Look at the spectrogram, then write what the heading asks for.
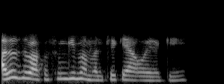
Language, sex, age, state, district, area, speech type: Manipuri, female, 30-45, Manipur, Imphal East, rural, conversation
